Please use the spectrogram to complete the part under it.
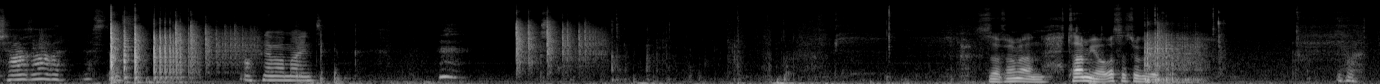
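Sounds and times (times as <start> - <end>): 
speech: 0.0 - 3.6, 4.4 - 4.7, 9.9 - 11.8, 13.4 - 13.7
dice clattering across a tabletop: 1.1 - 2.7, 5.2 - 6.8, 11.4 - 12.3.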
